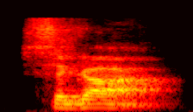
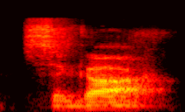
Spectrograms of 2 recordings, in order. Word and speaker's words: cigar: Cigar. Cigar. Yeah. So this one, the emphasis is on the second syllable. Cigar. Like that.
